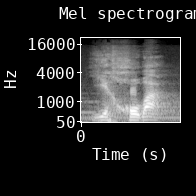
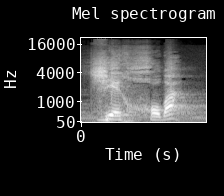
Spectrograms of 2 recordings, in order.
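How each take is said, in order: First: The name begins with a soft Y sound. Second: The name begins with a harsh J sound. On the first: "no transliteraron la Yud como una J, sino como una Y" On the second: "la Yud como una J"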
